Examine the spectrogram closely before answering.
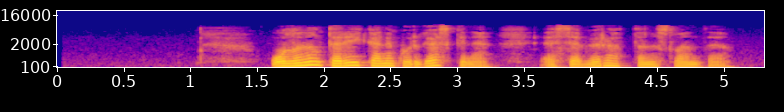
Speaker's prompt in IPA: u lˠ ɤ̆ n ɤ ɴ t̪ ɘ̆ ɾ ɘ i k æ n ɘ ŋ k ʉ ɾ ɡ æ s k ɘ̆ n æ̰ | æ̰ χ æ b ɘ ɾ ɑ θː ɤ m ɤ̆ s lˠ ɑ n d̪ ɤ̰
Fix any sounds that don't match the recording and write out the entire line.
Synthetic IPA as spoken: u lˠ ɤ̆ n ɤ ɴ t̪ ɘ̆ ɾ ɘ i k æ n ɘ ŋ k ʉ ɾ ɡ æ s k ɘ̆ n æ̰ | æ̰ s æ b ɘ ɾ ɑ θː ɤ n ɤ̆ s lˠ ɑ n d̪ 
